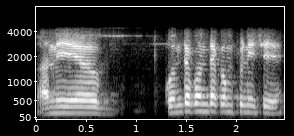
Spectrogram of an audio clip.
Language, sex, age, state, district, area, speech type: Marathi, male, 18-30, Maharashtra, Buldhana, urban, conversation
